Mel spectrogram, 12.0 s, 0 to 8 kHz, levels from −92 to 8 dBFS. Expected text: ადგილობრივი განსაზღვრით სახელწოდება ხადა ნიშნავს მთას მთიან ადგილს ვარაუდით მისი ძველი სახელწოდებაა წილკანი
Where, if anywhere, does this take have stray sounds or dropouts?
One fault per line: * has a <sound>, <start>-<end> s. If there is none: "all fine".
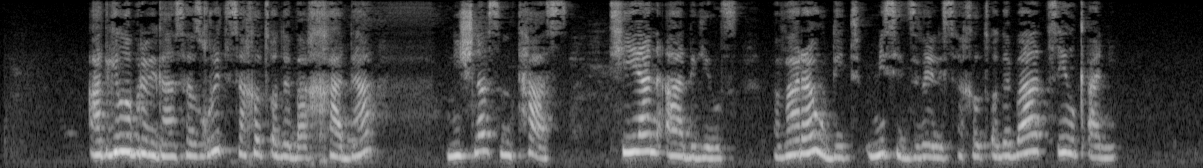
all fine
